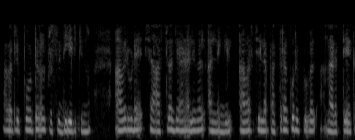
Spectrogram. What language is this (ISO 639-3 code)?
mal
